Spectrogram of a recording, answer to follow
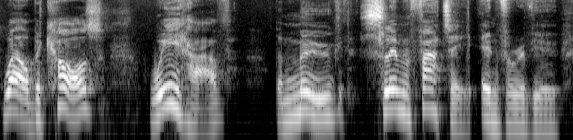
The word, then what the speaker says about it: Moog: let's get one thing straight I've been saying moo wrongly for so many years I know it's supposed to be pronounced Moog that I'm unlikely to get it right in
